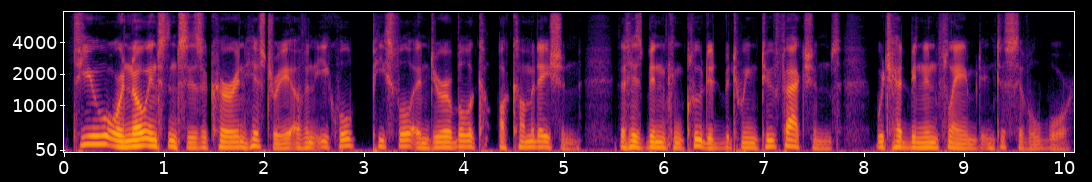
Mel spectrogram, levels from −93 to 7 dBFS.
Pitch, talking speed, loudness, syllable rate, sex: 105 Hz, 165 wpm, -21 LUFS, 5.7 syllables/s, male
